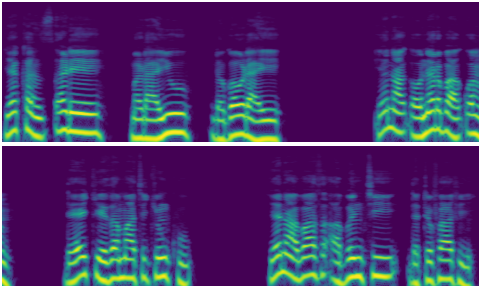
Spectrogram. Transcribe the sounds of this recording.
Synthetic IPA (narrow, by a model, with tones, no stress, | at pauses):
jɐ˦kɐ˨nsʼɐ˦ɽeː˨ | mɐ˨ɽaː˨juː˦ | da˨ɡʷɐ˦wɽaː˨jeː˦ | jɐ˦naː˨kʼa˨wnɐ˦rbaː˨kʷʼɔ˦ŋ | da˨jɐ˦kʲeː˨zɐ˦maː˦t͡ʃɪ˦k̬ʲɪ˦ŋkʷu˨ | jɐ˦naː˨baː˦s̬u˨ʔa˨bɪ˦nt͡ʃi˦da˨tʊ˦ɸaː˦ɸiː˨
